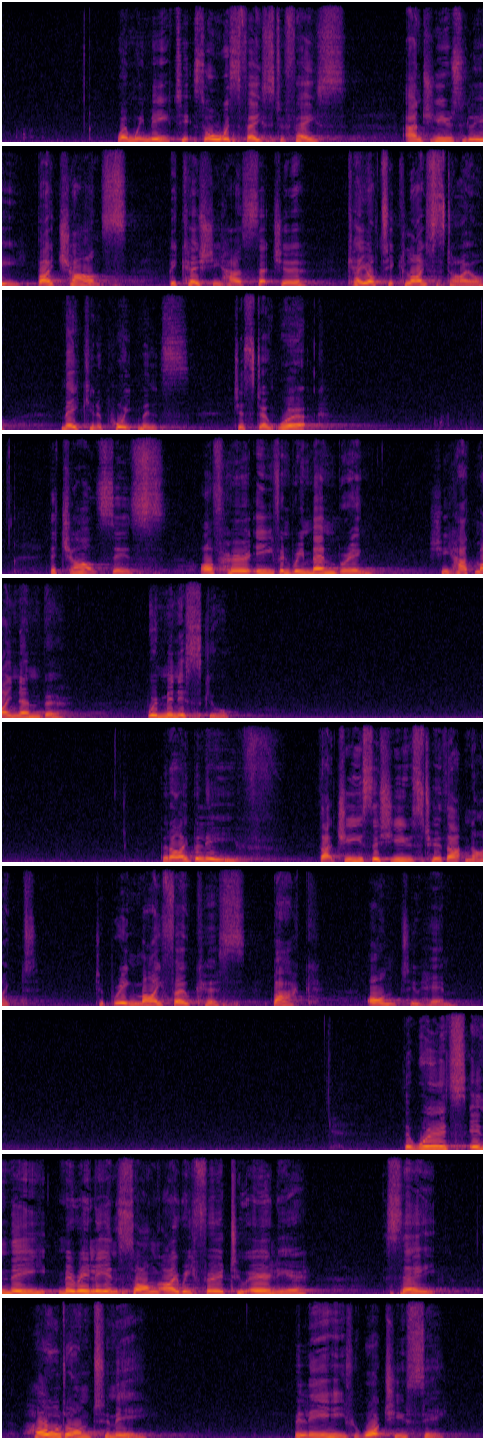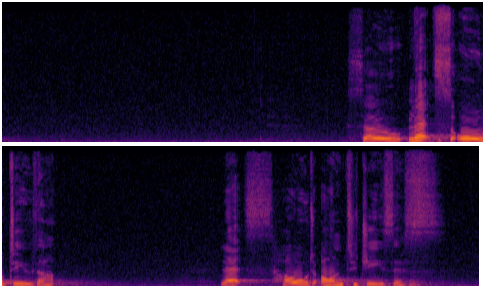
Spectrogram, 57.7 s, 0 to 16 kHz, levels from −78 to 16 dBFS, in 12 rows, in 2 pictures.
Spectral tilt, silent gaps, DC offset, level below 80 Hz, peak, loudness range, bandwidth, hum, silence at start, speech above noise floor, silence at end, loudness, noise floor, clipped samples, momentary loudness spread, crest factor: -5 dB/octave; none; under 0.1%; -58 dBFS; -6 dBFS; 8 LU; 16 kHz; none; 1.15 s; 32 dB; 0.45 s; -22 LUFS; -54 dBFS; under 0.1%; 15 LU; 20 dB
